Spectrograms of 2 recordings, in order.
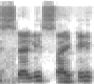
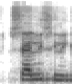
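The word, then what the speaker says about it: salicylic: हाँ भाई, सैलिसिलिक हम लोग बोलते हैं, प्रोनाउंसिएशन सैलिसिलिक एल्डिहाइड होता है।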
